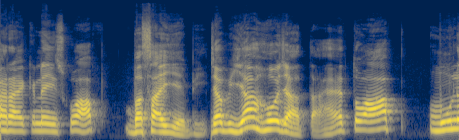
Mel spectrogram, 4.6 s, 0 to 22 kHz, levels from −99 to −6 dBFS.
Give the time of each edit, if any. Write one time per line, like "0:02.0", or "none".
0:02.0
